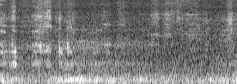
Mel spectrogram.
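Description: Near silence, with faint rubbing and handling of a small metal star cutter on soft porcelain clay and cloth.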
